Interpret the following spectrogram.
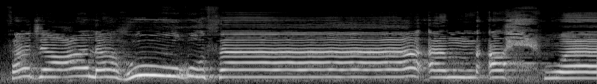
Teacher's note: Hu tu maksilah saghirah, tidak panjang.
